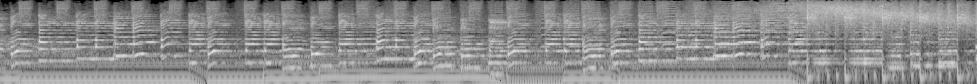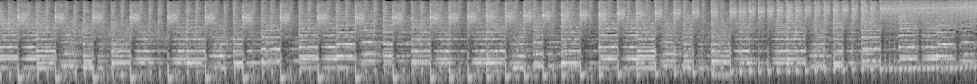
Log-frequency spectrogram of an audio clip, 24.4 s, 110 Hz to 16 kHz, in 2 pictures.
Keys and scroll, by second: 1.6 Delete.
